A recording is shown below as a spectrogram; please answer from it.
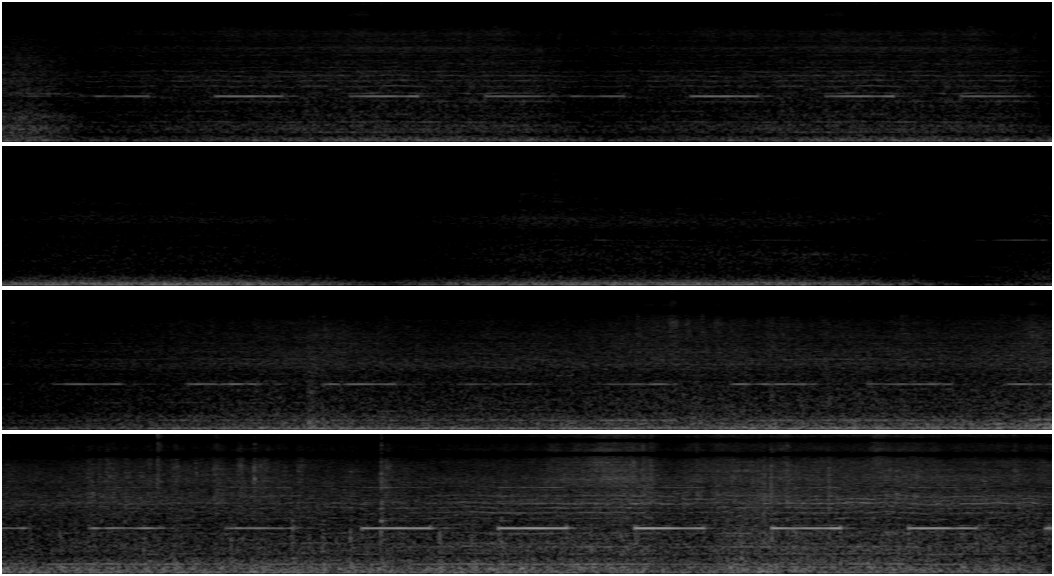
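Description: Heavy-equipment backup alarm beeping about once a second over the rumble of machinery engines at a track-repair site. The beeping drops out for several seconds in the middle, where there is only engine rumble, then returns and is loudest near the end.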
